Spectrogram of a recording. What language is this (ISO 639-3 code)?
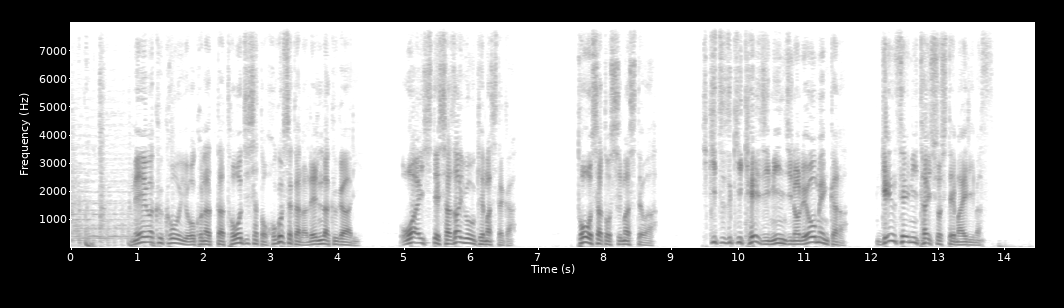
jpn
